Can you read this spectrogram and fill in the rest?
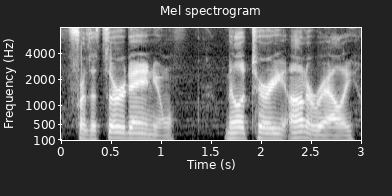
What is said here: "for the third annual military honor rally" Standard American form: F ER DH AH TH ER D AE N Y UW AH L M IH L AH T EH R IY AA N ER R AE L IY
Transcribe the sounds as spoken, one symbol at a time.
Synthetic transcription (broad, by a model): F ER DH AH TH ER D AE N Y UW L M IH L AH T EH R IY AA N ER R AE L IY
